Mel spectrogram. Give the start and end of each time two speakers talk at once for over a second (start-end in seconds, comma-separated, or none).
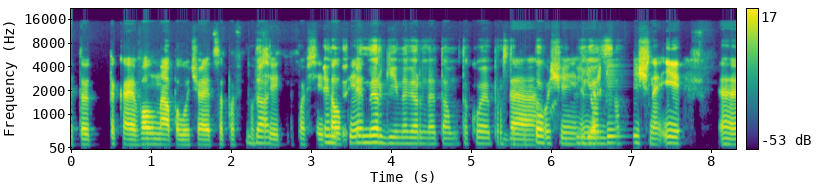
5.4-6.9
